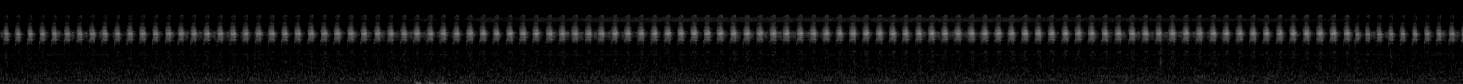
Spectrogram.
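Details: Full-grown male blue jeans poison dart frog on a Nicaraguan rainforest floor, singing to a mate or to warn off other males: a rapid, steady train of high buzzy chirps, about four per second, running unbroken throughout.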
